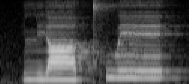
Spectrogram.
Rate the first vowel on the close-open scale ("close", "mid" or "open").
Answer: open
